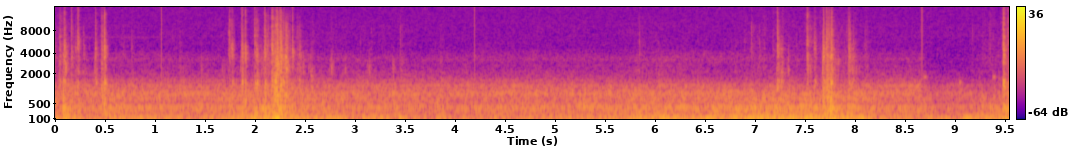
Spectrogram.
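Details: Hyundai Ioniq 5 driving over bumps, microphone in the trunk beside the hatch: loose, irregular rattling and sharp clacks over road rumble from the rear hatch, exaggerated on recording, subject of recalls and a TSB.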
